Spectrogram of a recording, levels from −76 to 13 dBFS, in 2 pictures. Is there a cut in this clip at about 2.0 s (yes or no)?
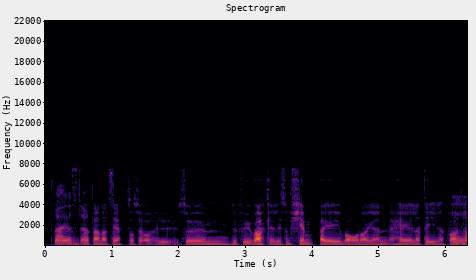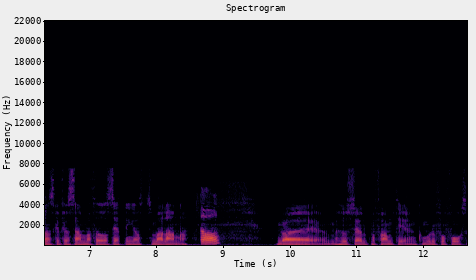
no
